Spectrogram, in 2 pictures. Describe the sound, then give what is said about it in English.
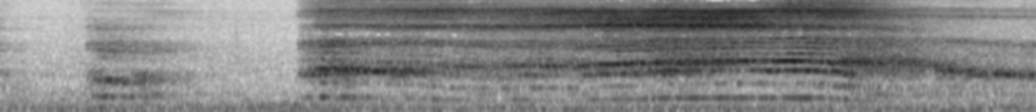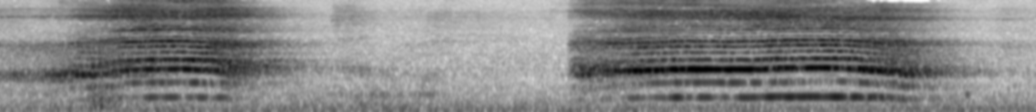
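A newborn baby boy cries in three loud, strained wails, forcing air through his vocal folds: a long one, a shorter burst, then another sustained wail, with brief gasping breaths between them and no talking. “he's going to show you how a newborn cries.”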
